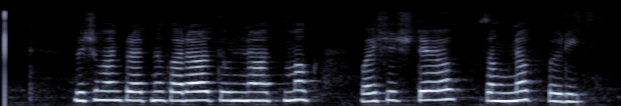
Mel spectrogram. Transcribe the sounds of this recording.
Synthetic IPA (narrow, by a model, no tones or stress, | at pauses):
d̪uɕəmanpɾajət̪nəkaɾat̪ulnat̪mək | ʋəjɕiʂʈjəsəŋɡɳəkpəɽiː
